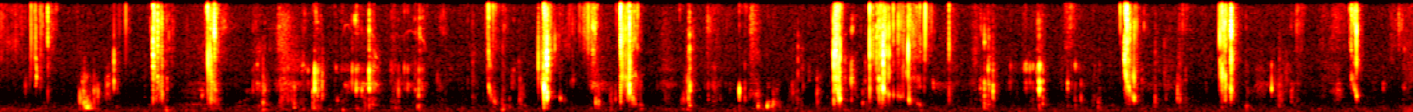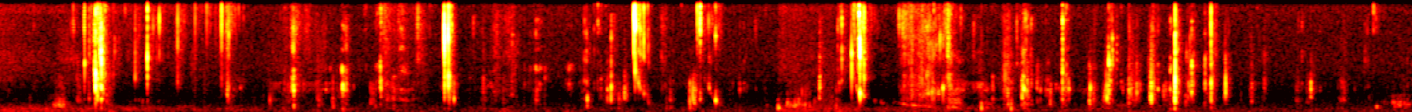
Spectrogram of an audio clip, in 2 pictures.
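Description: Close-miked eating of soft chocolate cream cheese cake: chewing and mouth smacks with many sharp, irregular clicks.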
